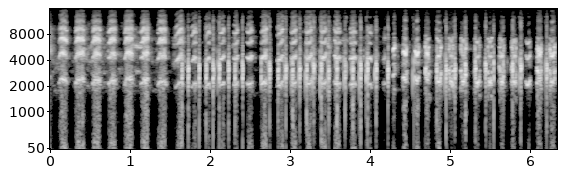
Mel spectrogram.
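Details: Swiftlet response call, a rapid run of sharp, evenly spaced high chirps, roughly five per second, becoming denser and more twittering toward the end.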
